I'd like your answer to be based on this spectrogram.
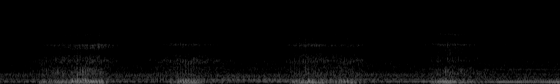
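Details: Low, rattling breath noises recur about every one to one and a half seconds in a quiet room: adult snoring.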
